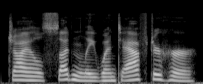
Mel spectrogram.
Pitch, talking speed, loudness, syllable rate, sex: 190 Hz, 145 wpm, -18 LUFS, 4.8 syllables/s, female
